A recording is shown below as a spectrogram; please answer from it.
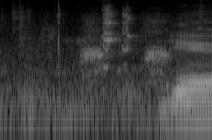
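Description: Caged pet birds giving a quick run of short, high calls, cut off as a man's voice starts near the end.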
